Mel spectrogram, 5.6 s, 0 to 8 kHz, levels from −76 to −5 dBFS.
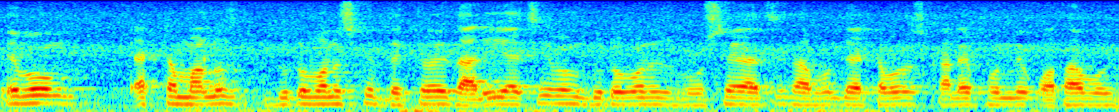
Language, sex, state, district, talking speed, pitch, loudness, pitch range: Bengali, male, West Bengal, Dakshin Dinajpur, 265 wpm, 135 Hz, -20 LUFS, 130-145 Hz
